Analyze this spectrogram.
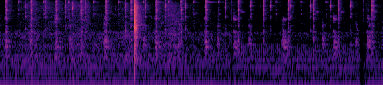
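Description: Faint, rapid, even ticking of a mechanical pocket watch, about five ticks a second, with one sharper click a little under three seconds in.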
